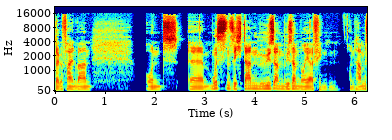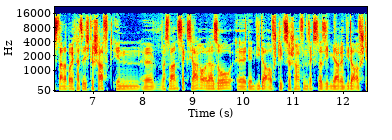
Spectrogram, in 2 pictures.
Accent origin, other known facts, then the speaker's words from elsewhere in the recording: Frankfurt, Hesse, Germany; Ich meine, euch muss ich als Frankfurter bei guter Stimmung nichts erzählen.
